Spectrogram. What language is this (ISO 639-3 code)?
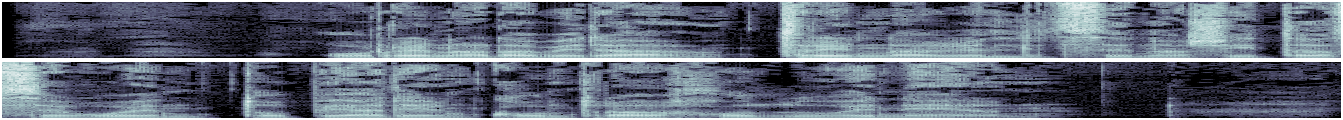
eus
